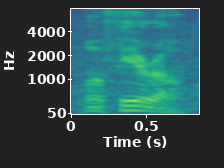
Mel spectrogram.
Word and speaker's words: Aufero: How is that pronounced? Orfero.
